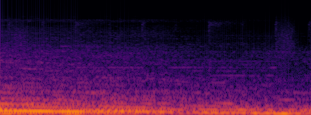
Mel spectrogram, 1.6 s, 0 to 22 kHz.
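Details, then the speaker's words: Fiat Coupe at 83,000, started for the first time in about three months: a brief, low, even engine note with no knock or rattle; it sounds fine. "she sounds all right yep good little car good little car"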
